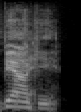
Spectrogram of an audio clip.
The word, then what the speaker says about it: Bianchi: Is it Bianchi, or how are you supposed to pronounce it? – Yep, you're right. It's Bianchi.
